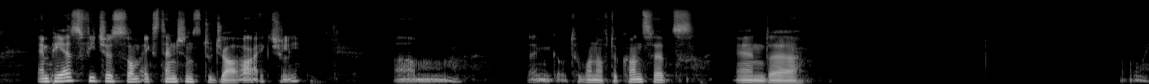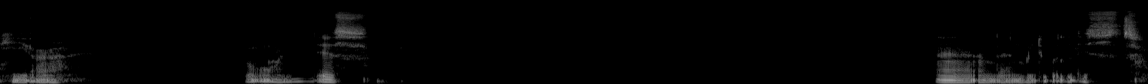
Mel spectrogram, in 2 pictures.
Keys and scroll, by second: 3.9 Return, 4.1 super+space, 5.1 BackSpace, 8.5 super+space, 9.4 Return, 9.8 super+space, 11.8 BackSpace, 18.8 BackSpace, 18.8 Down, 19.1 super+space.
